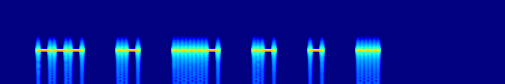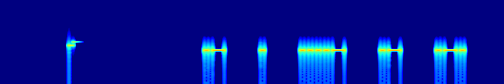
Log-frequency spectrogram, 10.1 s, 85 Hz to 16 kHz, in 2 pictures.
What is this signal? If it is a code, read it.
Morse code, heard as a keyed tone, about 30 wpm, spaced as for 17 wpm, 700 Hz. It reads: OA4ATS AE4AR
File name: Lesson 14g - Number 2 - Call Signs 30wpm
